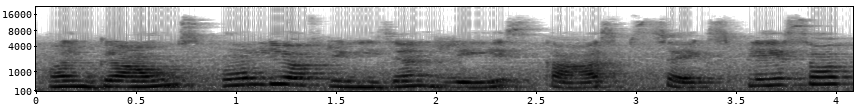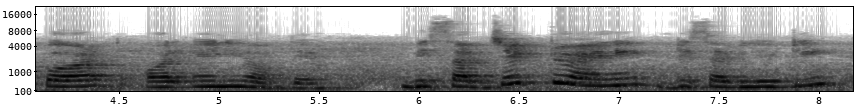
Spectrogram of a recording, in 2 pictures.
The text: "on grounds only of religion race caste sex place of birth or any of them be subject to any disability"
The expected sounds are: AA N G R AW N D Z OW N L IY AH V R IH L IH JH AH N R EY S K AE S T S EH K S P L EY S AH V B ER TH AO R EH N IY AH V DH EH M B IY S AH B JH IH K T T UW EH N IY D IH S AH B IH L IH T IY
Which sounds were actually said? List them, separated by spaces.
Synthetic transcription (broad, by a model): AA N G R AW N D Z OW N L IY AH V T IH N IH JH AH N R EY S K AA S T S EH K S P L EY S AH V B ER T AO R EH N IY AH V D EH M B IY S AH B JH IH K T T UW EH N IY D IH S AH B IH L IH T IY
